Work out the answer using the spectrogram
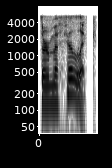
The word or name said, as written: thermophilic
